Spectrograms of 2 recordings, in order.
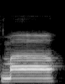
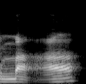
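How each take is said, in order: First: The pitch stays level and flat throughout. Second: The pitch drops low, then rises slightly. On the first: "it stays flat ... that's your first tone" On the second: "drops down really low and then comes up a little bit"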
